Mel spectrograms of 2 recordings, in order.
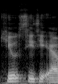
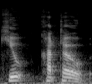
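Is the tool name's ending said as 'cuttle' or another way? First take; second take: another way; cuttle. First: The ending is not pronounced like 'cuttle'. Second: The ending is pronounced like 'cuttle'. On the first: This is the presenter's own preferred way. "ส่วนตัวผมชอบเรียก" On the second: This is how people abroad say it. "ในคลิปต่างประเทศเขาจะอ่านว่า"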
